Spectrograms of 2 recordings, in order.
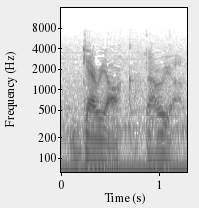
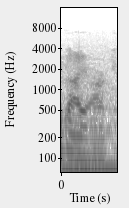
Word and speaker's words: Gaiark: who wage war against Garriok. I think. I don't know. I'm reading it along with you. So Gaiark. All right, that sounds better. Because they actually have the pronunciation.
